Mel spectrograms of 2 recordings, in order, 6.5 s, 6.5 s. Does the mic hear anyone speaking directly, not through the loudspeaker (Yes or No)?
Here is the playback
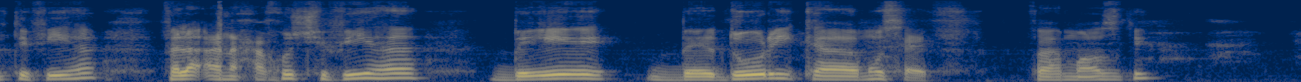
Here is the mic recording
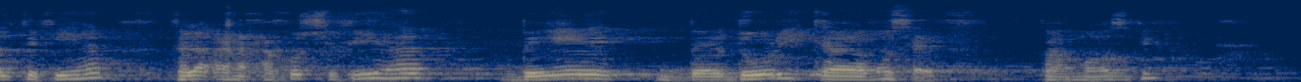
No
